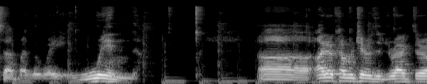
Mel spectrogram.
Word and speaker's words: Nguyen: That's how you pronounce that, by the way. Nguyen.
